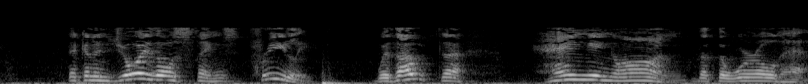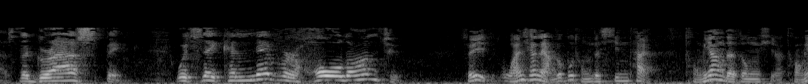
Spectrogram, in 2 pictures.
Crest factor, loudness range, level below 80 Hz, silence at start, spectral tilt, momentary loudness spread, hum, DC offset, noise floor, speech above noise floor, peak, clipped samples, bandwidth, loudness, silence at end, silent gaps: 18 dB; 4 LU; -44 dBFS; 0.1 s; -10 dB/octave; 16 LU; none; 0.3%; -46 dBFS; 20 dB; -8 dBFS; under 0.1%; 5.8 kHz; -27 LUFS; 0 s; none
